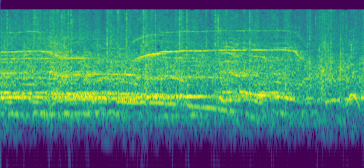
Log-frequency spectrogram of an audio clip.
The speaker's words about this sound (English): Let's have another round of applause for all the volunteers here at the University of Tennessee.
